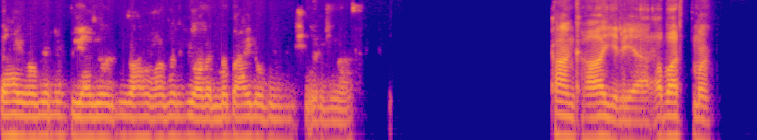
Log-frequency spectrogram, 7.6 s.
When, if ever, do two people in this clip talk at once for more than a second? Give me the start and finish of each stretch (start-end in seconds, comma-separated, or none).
none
